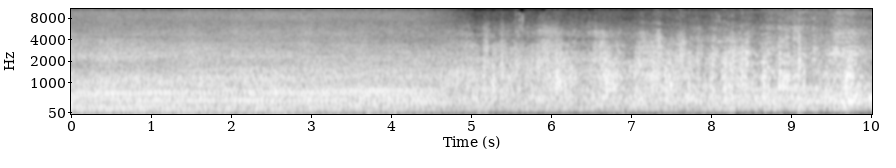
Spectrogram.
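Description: Boat outboard engine running steadily at speed over rushing water. About halfway through, the engine drone fades and irregular splashes of water against the hull take over.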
